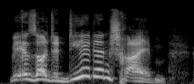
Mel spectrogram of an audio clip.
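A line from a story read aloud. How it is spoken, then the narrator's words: Sneering. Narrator (German): höhnte Onkel Vernon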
